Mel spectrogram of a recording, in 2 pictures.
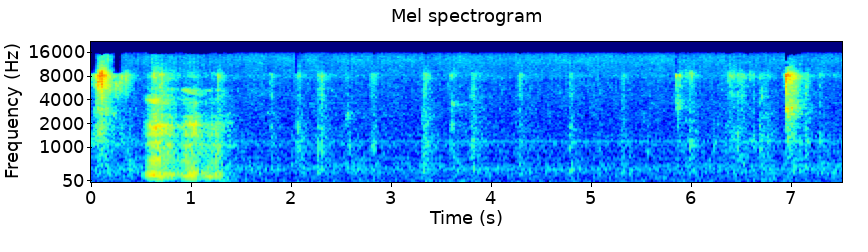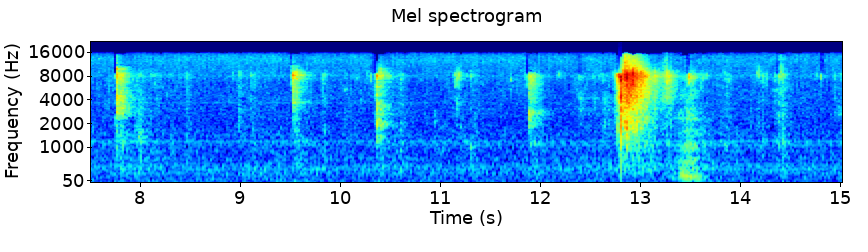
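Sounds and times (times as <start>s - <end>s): chewing chips with mouth closed: 0.0s - 0.6s, 10.3s - 15.0s.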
